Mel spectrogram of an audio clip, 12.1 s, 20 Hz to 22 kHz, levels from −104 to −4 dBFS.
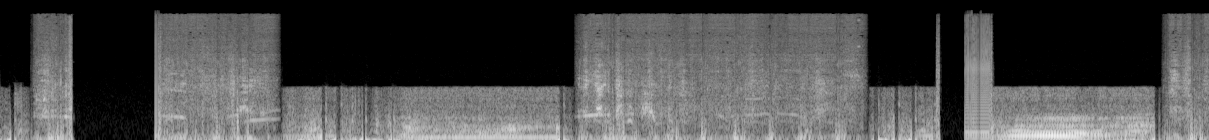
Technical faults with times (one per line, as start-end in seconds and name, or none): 0.69-1.60 cable pulled and plugged in
9.36-9.92 cable pulled and plugged in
